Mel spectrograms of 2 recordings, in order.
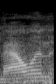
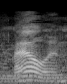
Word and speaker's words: Malon: Anyway, he runs off, and the reason why I'm like 90% sure you pronounce his daughter's name Malin and not Malin is because his name is Talon, not Talon or Talon. So it's gotta be Talon. So I assume they named her Malin because it rhymes with Talon.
